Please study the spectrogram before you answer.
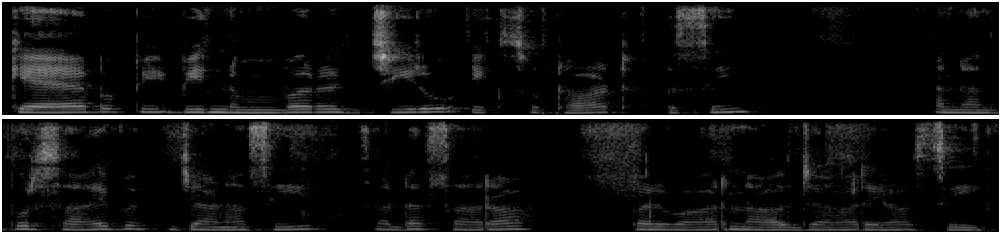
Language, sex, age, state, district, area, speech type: Punjabi, female, 30-45, Punjab, Tarn Taran, rural, spontaneous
